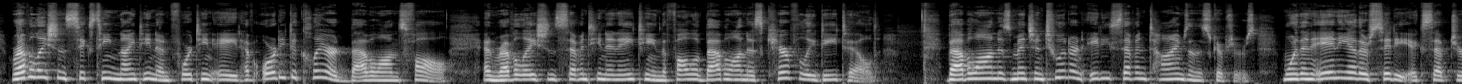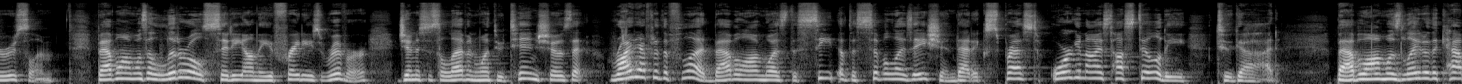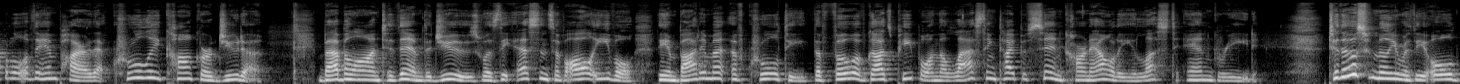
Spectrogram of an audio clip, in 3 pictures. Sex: female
